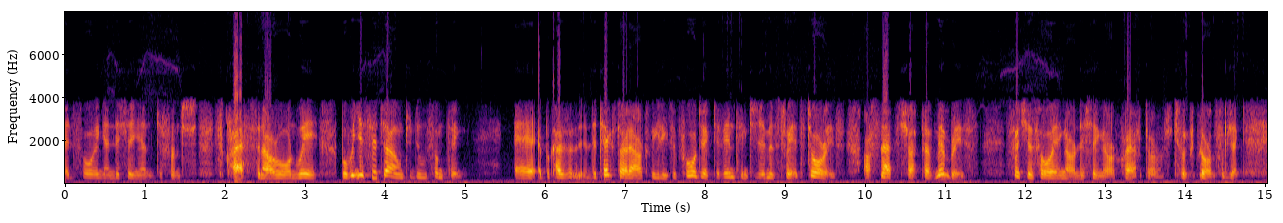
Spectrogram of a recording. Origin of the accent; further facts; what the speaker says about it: Castlebar, Connacht, Ireland; I'm from Castlebar.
